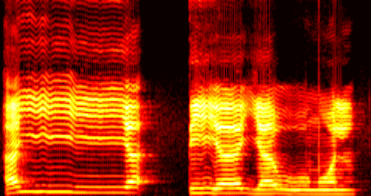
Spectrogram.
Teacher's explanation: Ayyatiya, cara bacanya masuk ke ya, ay gitu, disertai dengung 2 ketukan.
